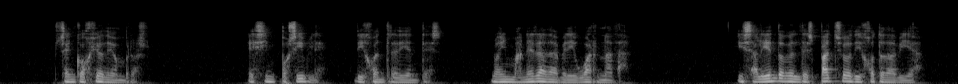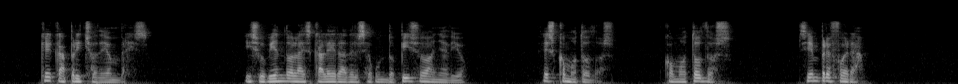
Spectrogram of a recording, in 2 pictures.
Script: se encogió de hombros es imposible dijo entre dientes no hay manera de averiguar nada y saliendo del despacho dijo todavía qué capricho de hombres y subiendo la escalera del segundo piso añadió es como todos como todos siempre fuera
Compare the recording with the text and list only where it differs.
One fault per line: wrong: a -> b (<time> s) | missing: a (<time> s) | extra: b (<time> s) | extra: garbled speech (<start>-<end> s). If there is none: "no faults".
no faults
